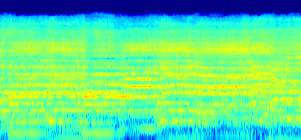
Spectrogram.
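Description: A national anthem played from a recording: a choir singing over an orchestra in slow, held chords, with a bass line that moves step by step.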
